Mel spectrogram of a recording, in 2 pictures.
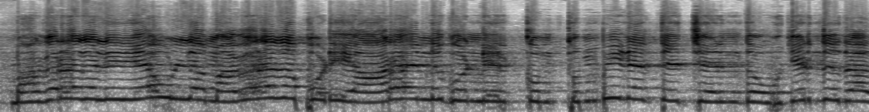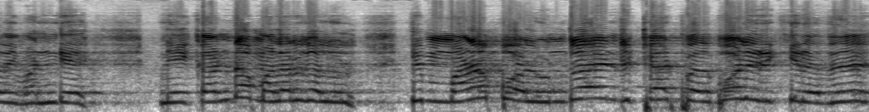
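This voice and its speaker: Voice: extremely high pitch, fairly even intonation, fairly quick, fairly bright tone. A performer playing a proud, haughty male poet who boasts and challenges in formal declamation. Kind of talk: Tamil stage-play acting.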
